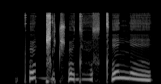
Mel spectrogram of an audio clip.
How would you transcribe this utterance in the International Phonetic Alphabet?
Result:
pʼ ø ɡ͡ǁ ɪ t͡ʃʼ ø dʱ ø s tʼ e ŋ e

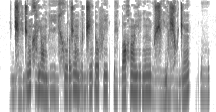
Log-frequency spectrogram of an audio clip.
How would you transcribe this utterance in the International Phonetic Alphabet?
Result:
d͡ʒ e̤ d͡ʒ ũ x a̤ j ɔ̃ b i̤ ɦ i̤ x u ɾ ʊ ʒ õ b u d͡ʒ i ɗ ʊ f i k͡p e̤ ɡ͡b ɔ χ õ j i ɡ ũ ŋ͡m ṳ ʒ i̤ j a̤ ʒ ɔ̤ d͡ʒ ẽ | k͡p ṳ

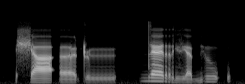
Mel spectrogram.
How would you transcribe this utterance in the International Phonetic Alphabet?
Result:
ʃ aː˨ ʔ ɜː˩ ʈ ʉː˩ | d ɛː˥ r vʲ a˨ bʲ uː˥ ʔ

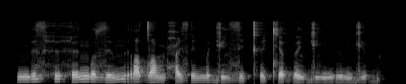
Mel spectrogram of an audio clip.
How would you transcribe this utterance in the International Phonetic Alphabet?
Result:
ŋ ɨ z h ɨ h ɘ ŋ o z ɨ m r ɘ dˤ ɘ m ħ i z ɾ i m ɘ ɡʲ ɘ lʲ z i kʰ ɘ cʰ ɛ b ɾ ɘ lʲ ɡʲ ɘ lʲ ŋ ɨ m ɡʲ ɨ b

